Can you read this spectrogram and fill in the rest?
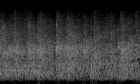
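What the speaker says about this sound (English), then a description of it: "Can we give our panelists another round of applause" At a women's empowerment summit, an audience applauds the panelists with steady, dense clapping heard at a moderate distance, sounding like a brief unbroken wash of hands.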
